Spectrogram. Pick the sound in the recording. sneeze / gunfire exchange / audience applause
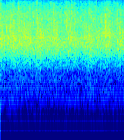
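audience applause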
